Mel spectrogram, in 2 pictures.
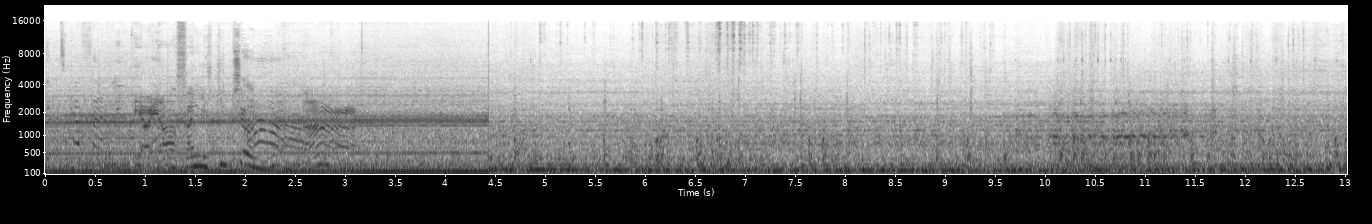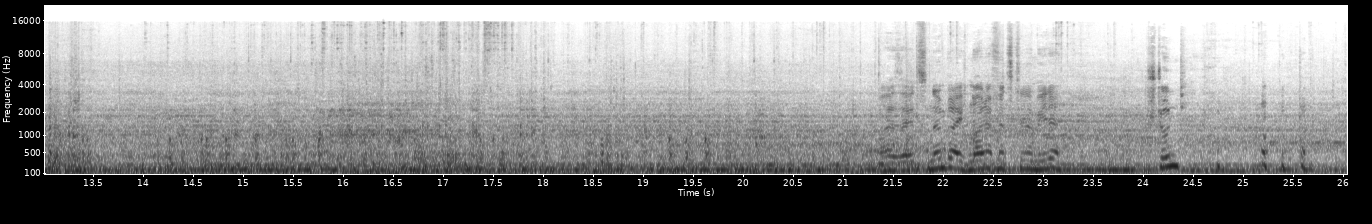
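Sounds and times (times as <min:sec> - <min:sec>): two-stroke car engine running: 0:00.0 - 0:10.2
road noise: 0:00.0 - 0:26.0.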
